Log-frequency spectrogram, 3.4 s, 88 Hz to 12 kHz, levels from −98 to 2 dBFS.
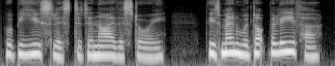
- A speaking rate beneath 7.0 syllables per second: No, 7.4 syllables/s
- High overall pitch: Yes, high, 205 Hz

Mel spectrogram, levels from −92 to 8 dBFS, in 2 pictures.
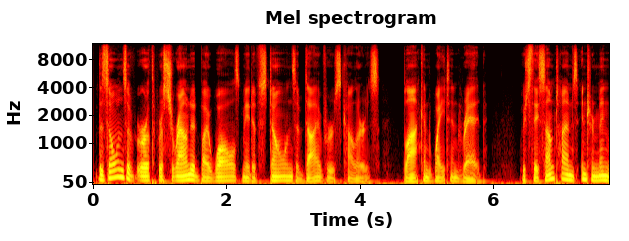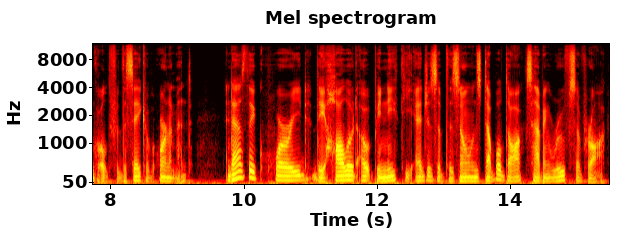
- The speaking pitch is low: Yes, very low, 90 Hz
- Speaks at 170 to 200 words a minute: Yes, average, 180 wpm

